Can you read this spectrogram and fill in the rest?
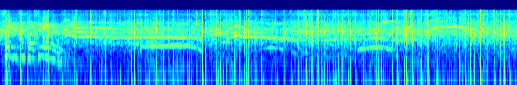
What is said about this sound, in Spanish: Ellos son presidente del honorable Consejo Deliberante, concejales, autoridades presentes, señor intendente Eduardo Tesori, el aplauso en este momento histórico que estamos viviendo con las nuevas autoridades.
